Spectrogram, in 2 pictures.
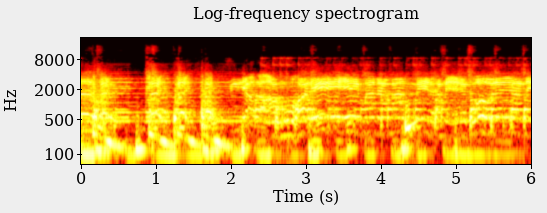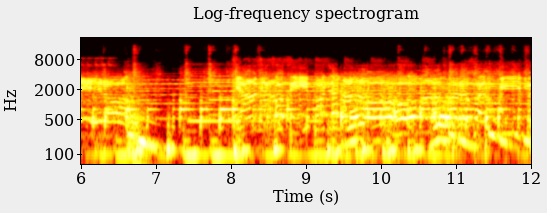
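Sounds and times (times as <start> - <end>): hand drum: 0.0 - 12.0
man singing ornamented notes: 0.0 - 12.0.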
